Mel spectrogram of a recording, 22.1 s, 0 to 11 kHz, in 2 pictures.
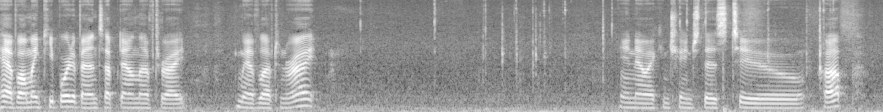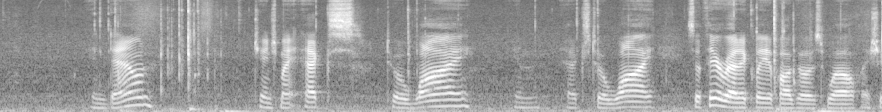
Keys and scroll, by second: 6.1 super+c, 6.5 super+v, 6.7 super+v, 10.0 typing, 12.6-13.4 typing, 15.7-16.5 typing, 21.9 Up.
